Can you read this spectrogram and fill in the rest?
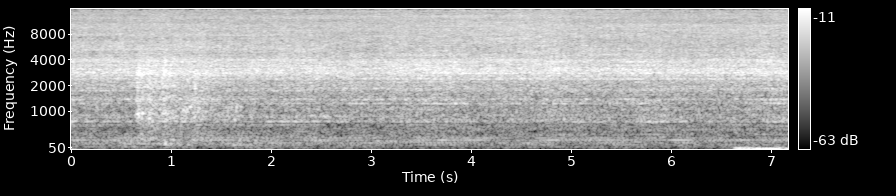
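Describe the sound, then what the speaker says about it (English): A PE and EVA foam sheet splitting machine runs with a steady, loud mechanical hiss and whir, an even industrial drone with no pauses. "The operator loads the foam sheet onto the conveyor, and the machine begins the automatic splitting process."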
